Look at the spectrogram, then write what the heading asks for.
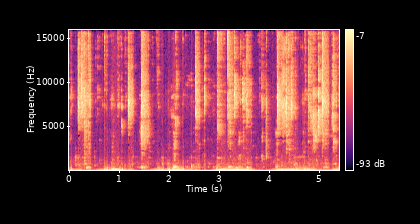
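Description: Close-up chewing of crisp toasted bread with mortadella: a quick, irregular series of crunches and crackles.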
